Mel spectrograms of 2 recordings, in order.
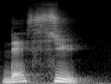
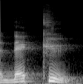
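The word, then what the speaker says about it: déçu: اللي بعديها ديسو. ما ينفعش اقولها ديكو، خطأ. ديسو.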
